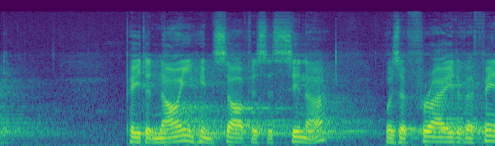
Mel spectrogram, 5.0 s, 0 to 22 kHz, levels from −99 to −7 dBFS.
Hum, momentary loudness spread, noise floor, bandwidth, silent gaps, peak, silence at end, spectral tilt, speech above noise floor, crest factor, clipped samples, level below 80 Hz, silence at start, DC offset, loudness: none; 12 LU; -53 dBFS; 16 kHz; none; -6 dBFS; 0 s; -4.5 dB/octave; 34 dB; 16 dB; under 0.1%; -60 dBFS; 0 s; under 0.1%; -20 LUFS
